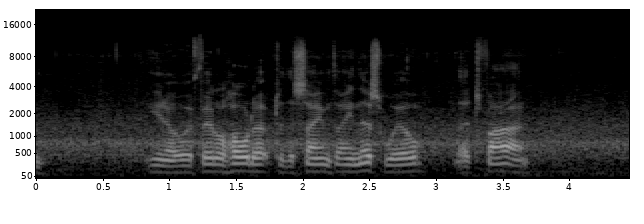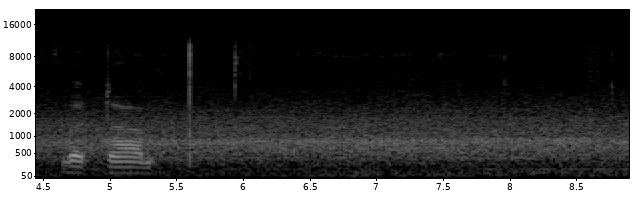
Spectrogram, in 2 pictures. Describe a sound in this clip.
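A small campfire crackles.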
